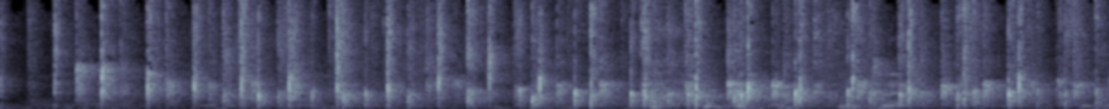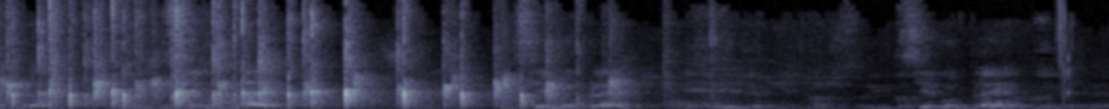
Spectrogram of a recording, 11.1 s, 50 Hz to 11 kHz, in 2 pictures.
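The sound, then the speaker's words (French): An audience applauds musicians after they play Weber's Quintet Opus 34 live at the Bedford: dense, steady clapping that holds strong for about eight seconds, then thins out into scattered claps as faint voices emerge and the applause dies away. “pour nous jouer ce soir en live et rien que pour nous au Bedford, du Weber, son quintet opus 34, on les applaudit.”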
